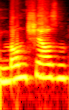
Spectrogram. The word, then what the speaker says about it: Munchausen: Things which no child should have to go through, but especially taking a look at Munchausen. Have I pronounced that right, Nancy? Munchausen by proxy?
